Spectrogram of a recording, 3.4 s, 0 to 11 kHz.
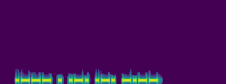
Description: Morse code, heard as a keyed tone, about 30 wpm, 550 Hz. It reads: JERRY
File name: Ultimate Word List / 30WPM Ultimate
